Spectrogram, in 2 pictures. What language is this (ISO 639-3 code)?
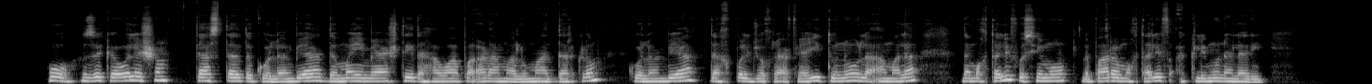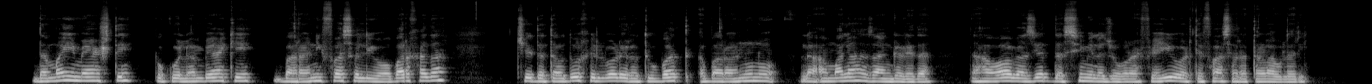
pus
